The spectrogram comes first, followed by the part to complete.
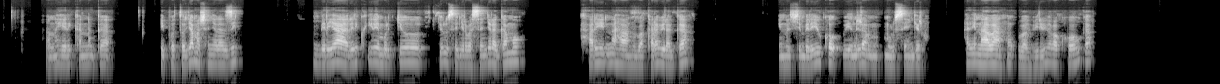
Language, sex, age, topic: Kinyarwanda, male, 25-35, government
